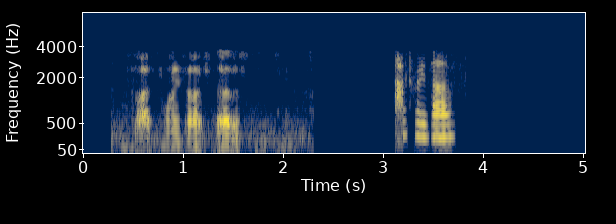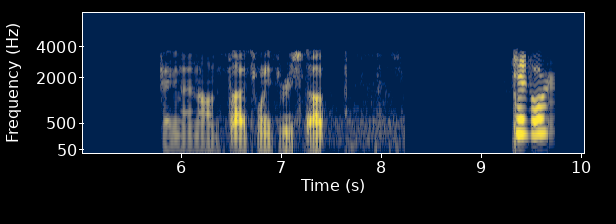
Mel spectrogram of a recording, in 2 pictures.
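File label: Raleigh Police Southeast District Dispatch, p25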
